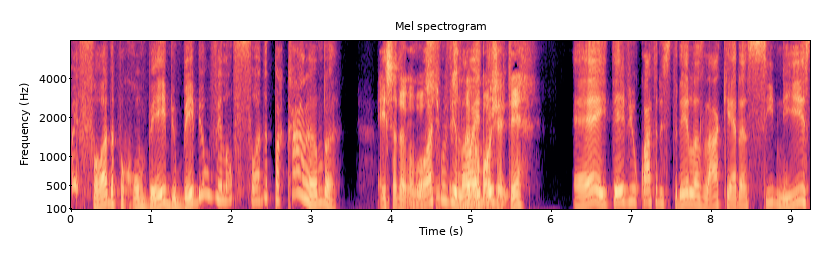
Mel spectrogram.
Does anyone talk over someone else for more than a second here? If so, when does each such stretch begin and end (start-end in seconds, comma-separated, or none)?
4.2-5.5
